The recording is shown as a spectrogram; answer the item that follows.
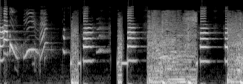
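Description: A pet cockatiel's high-pitched honking calls, edited in time with a heavy metal song that cuts in and out around them: a sliding call at the start, then several short honks as the music comes back in.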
